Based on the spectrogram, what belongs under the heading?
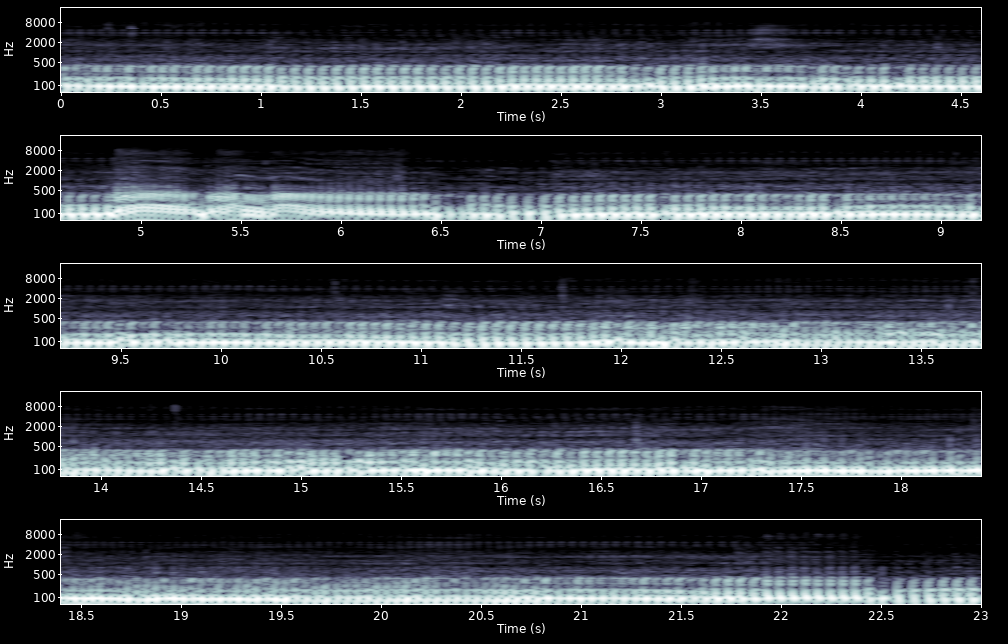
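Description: Dirt bike engine running steadily while the bike is ridden along a trail, heard from on the bike. A brief clatter comes about five seconds in.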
